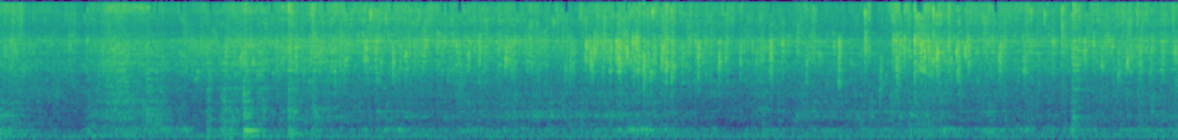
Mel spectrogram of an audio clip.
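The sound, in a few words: rinsing Saluda Mist X cymbals under running tap water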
